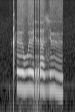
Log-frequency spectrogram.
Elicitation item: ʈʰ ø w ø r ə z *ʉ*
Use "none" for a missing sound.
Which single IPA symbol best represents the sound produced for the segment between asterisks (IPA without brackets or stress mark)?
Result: ʉ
